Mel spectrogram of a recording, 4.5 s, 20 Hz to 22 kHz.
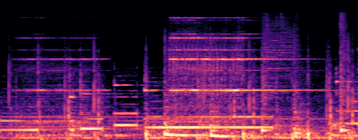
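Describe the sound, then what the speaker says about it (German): A telephone rings in a Persona 5 Royal game scene, with repeated bright electronic ring bursts mixed with game music and effects, fairly loud and close. "Dieses Klingeln kommt nicht von meinem Handy."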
